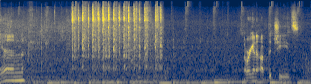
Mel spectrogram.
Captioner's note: soft up-tempo jazzy music; whisk clinks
